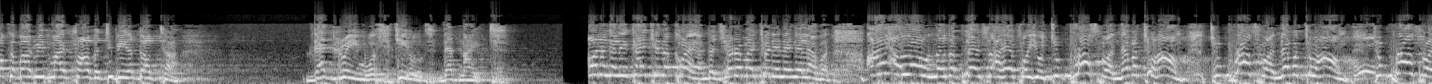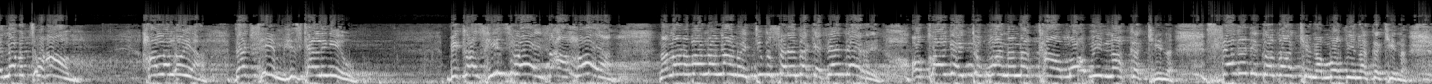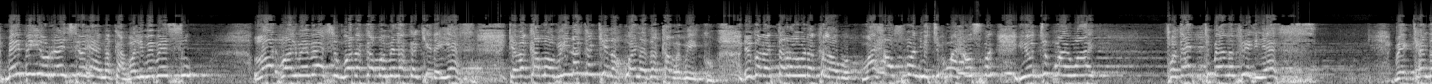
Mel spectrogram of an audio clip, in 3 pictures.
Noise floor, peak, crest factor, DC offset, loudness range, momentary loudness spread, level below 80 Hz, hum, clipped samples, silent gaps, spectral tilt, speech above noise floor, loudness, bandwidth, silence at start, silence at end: -35 dBFS; 0 dBFS; 8 dB; under 0.1%; 2 LU; 5 LU; -24 dBFS; none; 0.9%; none; -4 dB/octave; 28 dB; -7 LUFS; 14 kHz; 0 s; 0 s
